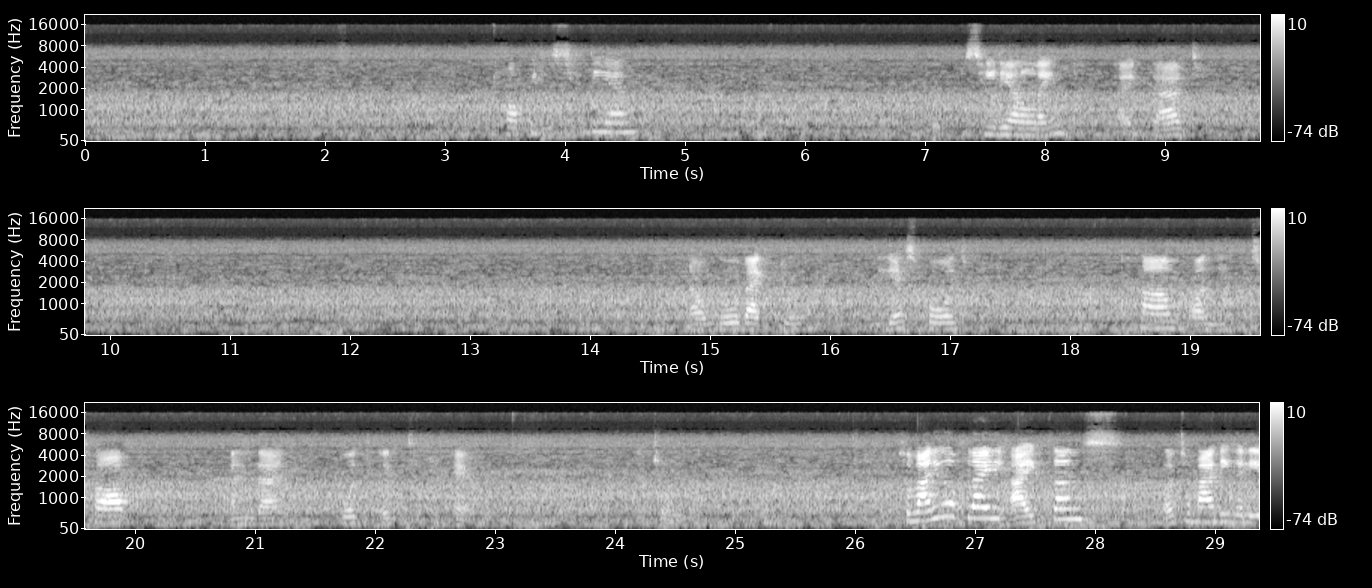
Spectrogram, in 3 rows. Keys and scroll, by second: 8.3 ctrl+v, 21.0 BackSpace, 23.7-25.3 typing, 26.4 space, 27.1 f, 27.3 a.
